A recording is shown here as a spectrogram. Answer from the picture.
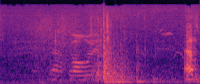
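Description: Men's voices talking, with a short knock or thud about a second in.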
